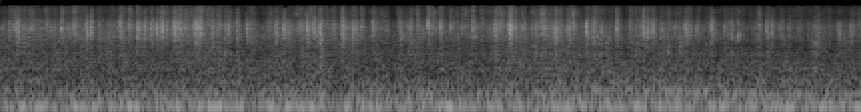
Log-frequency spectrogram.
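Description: Storm inflow wind buffeting the microphone: a steady low rumble with a fluttering hiss over it.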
